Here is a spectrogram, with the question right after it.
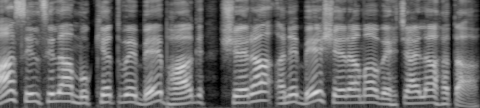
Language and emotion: Gujarati, neutral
